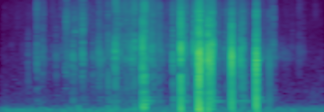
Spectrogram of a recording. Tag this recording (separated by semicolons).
break; crack; foley; ice; ice-crack; melt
